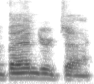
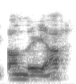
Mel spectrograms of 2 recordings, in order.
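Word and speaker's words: van der Jagt: way it's spelled actually in Dutch we would say from the yacht but no one can ever say that so I just anglicized it and say vanderjack Andrew Jack okay I would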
